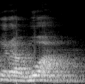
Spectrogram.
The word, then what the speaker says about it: Grabois: los cuales está usted, señor Grabois o señor Grabois, pronunciado en francés, que manejaba 300 millones de dólares.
